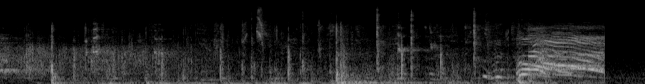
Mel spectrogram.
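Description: Table tennis ball clicking off the rackets and table at an irregular pace during a doubles rally, over a low background hum of the hall. A loud voice breaks in during the last second.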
